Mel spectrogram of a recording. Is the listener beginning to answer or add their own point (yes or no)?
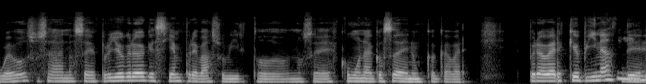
no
